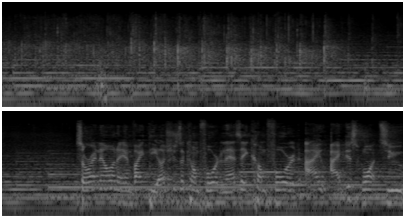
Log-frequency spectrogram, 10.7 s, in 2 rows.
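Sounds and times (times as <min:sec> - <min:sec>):
audience hand clapping: 0:00.0 - 0:05.5
speech: 0:06.4 - 0:10.6.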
